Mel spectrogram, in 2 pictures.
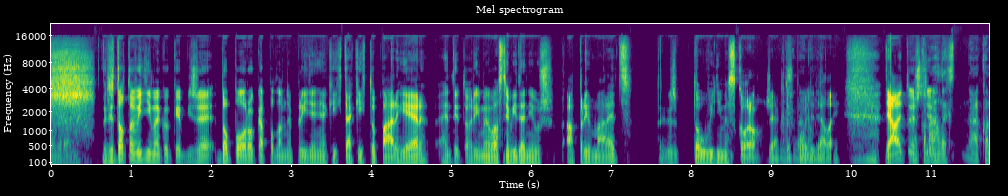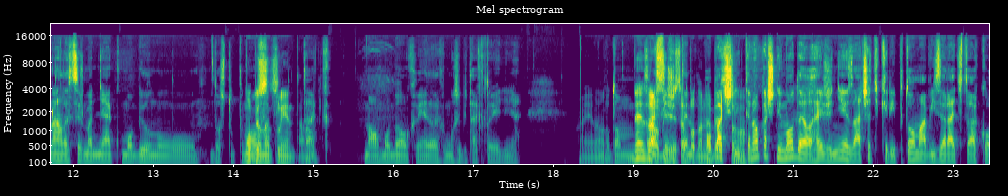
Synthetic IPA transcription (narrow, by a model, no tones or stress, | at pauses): ɔd̪ɾɛnɛt̪aɡʒɛt̪̬ɔt̪ɔʋiɟiːmɛakɔkɛbiʒɛd̪ɔpɔlˠɾɔkapɔd̪lamɲapɾiːɟɛɲɛakiːxt̪akiːxt̪ɔpaɾɦɪɛɾɦɛnt̪̬ɛt̪ɔɦɾimajuʋlasɲɛʋid̪aɲɪɛuʒapɾiːlˠmaɾɛt͡s | t̪aɡʒɛt̪ɔuʋiɟiːmɛskɔ̰ɾɔ̰ʒɛa̰kt̪ɔpɔ̰j̰ɟɛ̰ɟa̰lɛ̰jɟalɛjt̪uɛʃɛɦlɛakɔnaɦlɛxt͡sɛʒmaɟɲɛakumɔbilnud̪ɔst̪upnɔbɔsilˠnɛɦɔkliɛnt̪anak | malmɔbilˠnɛɦɔkliɛnt̪at̪ɛkt̪ɔmusiːbic̚t̪akt̪ɔjɛɟiɲɛ | hɛ̰jnɔɔt̪ɔmɲɛzaubiɛʒɛtsaɛnɔd̪lamɲɔabɛpat͡ʃnit̪ɛnɔpat͡ʃniːmɔd̪ɛlɦɛjʒɛɲɪɛjɛzat͡ʃackɾipt̪ɔmaʋizɛɾact̪ɔakɔ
